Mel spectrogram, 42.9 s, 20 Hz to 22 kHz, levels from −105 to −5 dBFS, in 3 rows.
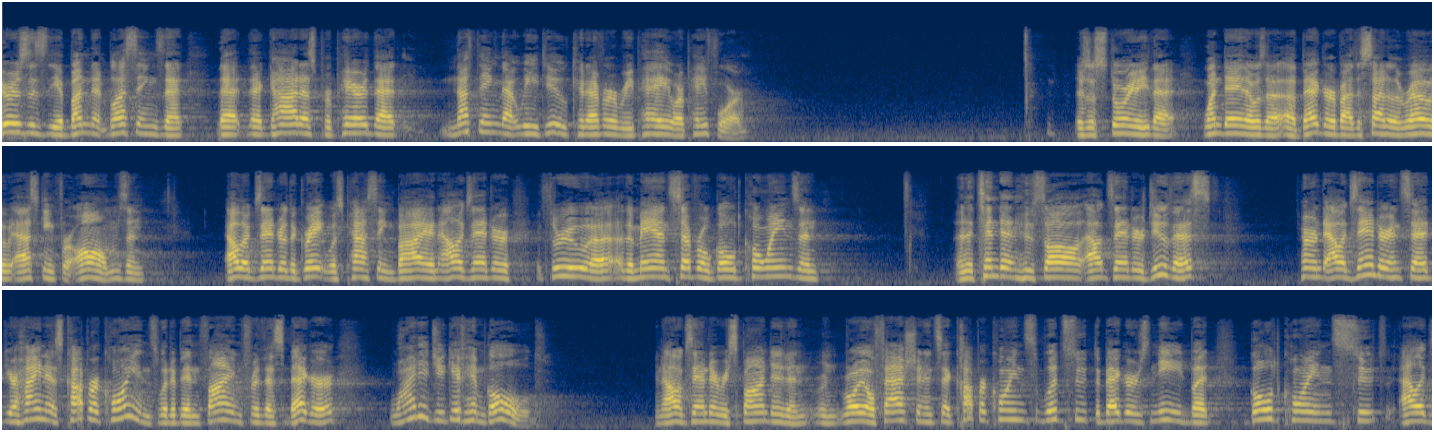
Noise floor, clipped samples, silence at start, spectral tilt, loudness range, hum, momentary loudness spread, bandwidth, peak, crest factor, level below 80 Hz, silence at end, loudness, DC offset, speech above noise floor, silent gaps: -72 dBFS; under 0.1%; 0 s; -4 dB/octave; 6 LU; none; 10 LU; 11.5 kHz; -2 dBFS; 22 dB; -74 dBFS; 0 s; -22 LUFS; under 0.1%; 50 dB; none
